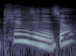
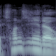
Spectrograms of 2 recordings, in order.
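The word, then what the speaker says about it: 天津: 천진, 티엔진이죠? 예, 천진이라고 우리는 발음하기가 쉽게 하는데 공업 기지로 성장한 곳이죠.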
